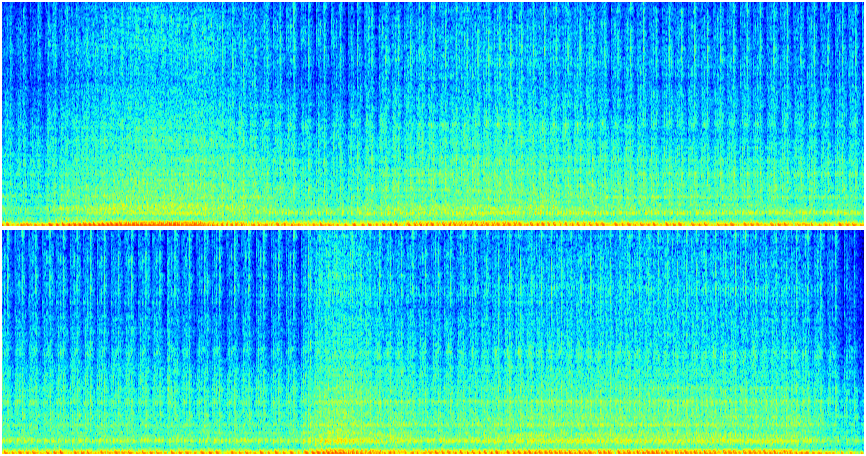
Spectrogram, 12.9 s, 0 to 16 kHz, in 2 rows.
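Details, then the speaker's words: Vintage Triumph twin, oil-in-frame five-speed, cold start after sitting with new tires; pilot jets on both carburetors cleaned of E15 gasoline clogging. Steady, even idle thump, no knocks or misses; runs smooth, ready to return to client. "so this guy's running great started the easy run smooth yes smooth stop smooth uh you can't ask much more from a vintage Triumph"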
